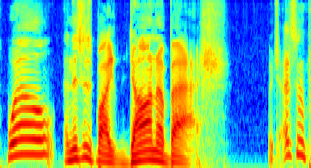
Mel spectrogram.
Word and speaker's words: Dana: Everyone calls her Dana because her name is spelled Dana. But you're supposed to know that her name is Donna. Now, you might be saying, Buck, if her name is D-O-N-N-A, of course, no, it's D-A-N-A.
